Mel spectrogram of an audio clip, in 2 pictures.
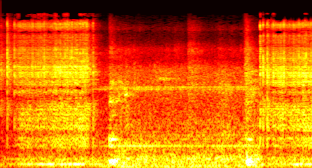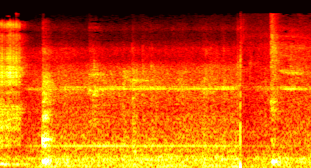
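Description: A welding torch crackles and sizzles in short bursts.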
